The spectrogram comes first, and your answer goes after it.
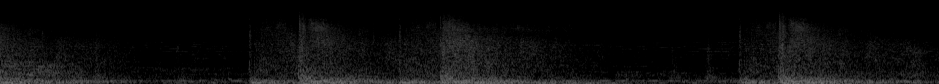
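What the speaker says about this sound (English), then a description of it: "Let's go some rockets here." Rockets launched in the Doom video game, heard as a series of heavy booming blasts, each a sharp onset followed by a rumbling decay, spaced a couple of seconds apart and fairly loud with no talk.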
